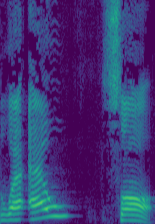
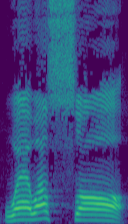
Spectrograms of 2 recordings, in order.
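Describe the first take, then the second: First: "وأوصى" as wa-awsa, slow, single sad; hamza between waws. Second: "ووصى" as wawassa, very drawn out; two open wa syllables in "ووصى", then a held double s; doubled sad. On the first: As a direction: glottal stop then aw in "وأوصى", light s. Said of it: "يضع همزة بين الواوين". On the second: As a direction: Hafs reading, "ووصى" said slowly wa-wassa. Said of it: "بيشدد الصاد وبواوين مفتوحتين". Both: Shown as a demonstration.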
